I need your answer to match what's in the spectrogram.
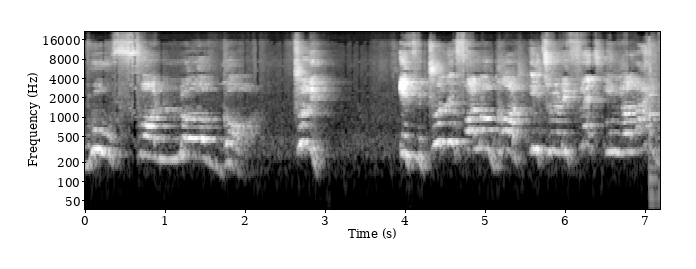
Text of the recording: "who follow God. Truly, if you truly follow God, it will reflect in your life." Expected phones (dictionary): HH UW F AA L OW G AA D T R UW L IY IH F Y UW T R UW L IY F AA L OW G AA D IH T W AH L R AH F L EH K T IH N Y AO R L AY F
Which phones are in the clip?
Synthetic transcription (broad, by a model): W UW F AA L OW G AA D T R UW L IY IH F Y UW T R UW L IY F AA L OW G AA D IH T W AH L R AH F L EH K T IH N Y AO L AY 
